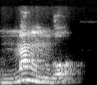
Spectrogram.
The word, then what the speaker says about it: mango: Y cuando yo pronuncio mango, esa N se vuelve palatal. Es más, suena como un poco nasal. Mira, lo voy a exagerar. Mango, ¿no? Suena como más nasal porque es palatal hacia atrás.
